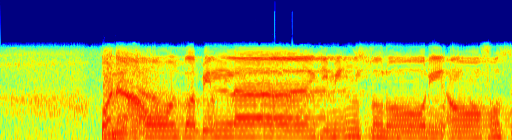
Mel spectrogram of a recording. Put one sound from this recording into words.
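A man chants loudly in a drawn-out, melodic voice through a microphone.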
